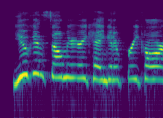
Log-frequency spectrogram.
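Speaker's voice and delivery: high, loud, thrilled excited scream. Speaker retells overhearing a talk with her mom and screaming out; retelling a scream. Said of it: "And I screamed".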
